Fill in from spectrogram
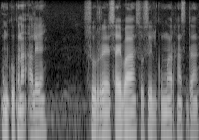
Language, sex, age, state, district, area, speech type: Santali, male, 45-60, Odisha, Mayurbhanj, rural, spontaneous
